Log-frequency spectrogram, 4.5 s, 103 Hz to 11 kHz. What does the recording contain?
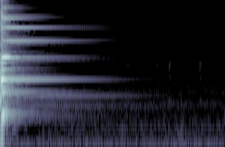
Toy records#03-D3-03
Complete Toy Piano samples. File name gives info: Toy records#02(<-number for filing)-C3(<-place on notes)-01(<-velocity 1-3...sometimes 4).
studio, instrument, instruments, sample, toy, toypiano, toys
